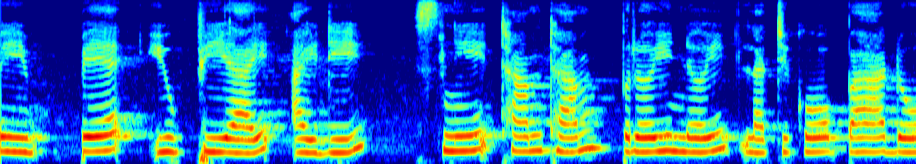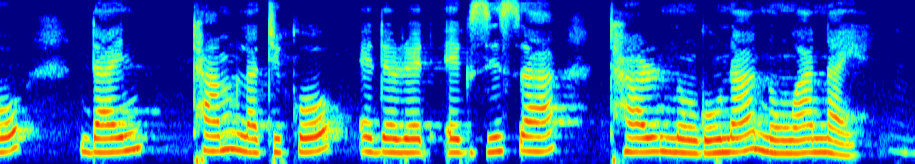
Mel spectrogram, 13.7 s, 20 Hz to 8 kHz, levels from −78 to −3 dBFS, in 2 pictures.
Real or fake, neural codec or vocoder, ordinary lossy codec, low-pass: real; none; none; none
